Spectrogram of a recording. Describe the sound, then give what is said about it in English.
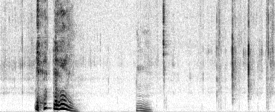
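Harsh coughing after nearly choking: a quick cluster of rough coughs, then a single shorter, voiced cough-like clearing a moment later, with faint small sounds trailing off. “Ooh. Excuse me. Damn near choke.”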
